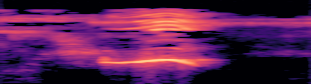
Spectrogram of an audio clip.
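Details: One Asian koel call, linked with the coming of summer: a smooth whistled note that rises steadily, then turns down at the finish, with a rich buzzy overtone and near silence around it.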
